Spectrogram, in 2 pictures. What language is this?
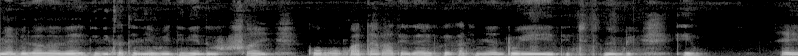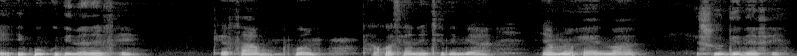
Ikposo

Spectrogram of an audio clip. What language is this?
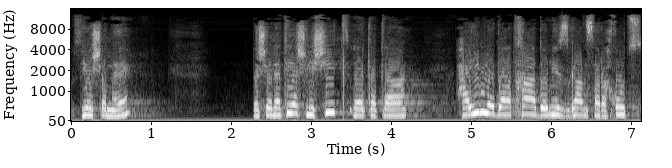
Hebrew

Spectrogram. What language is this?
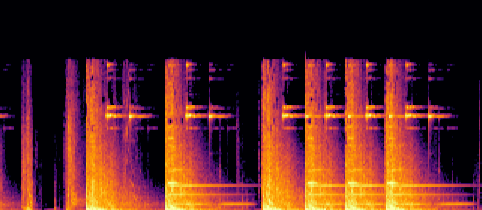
Russian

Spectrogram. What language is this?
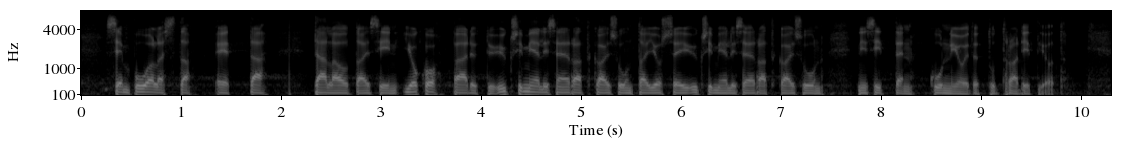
Finnish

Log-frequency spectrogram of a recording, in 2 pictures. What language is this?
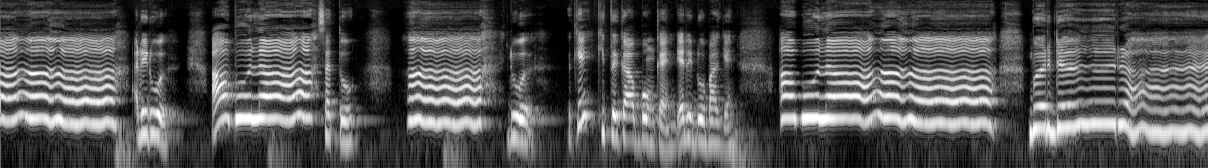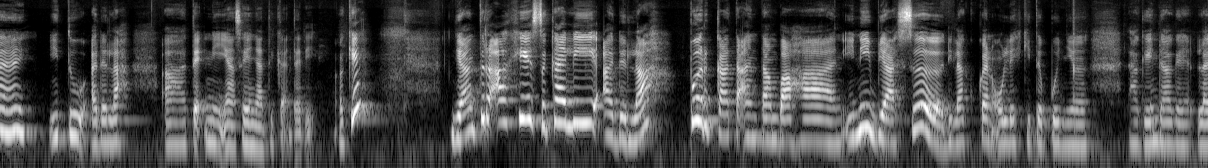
Malay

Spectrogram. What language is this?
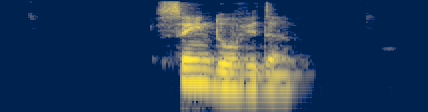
Portuguese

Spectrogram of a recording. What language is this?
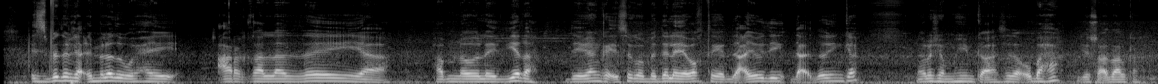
Somali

